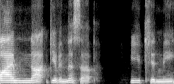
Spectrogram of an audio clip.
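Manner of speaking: contemptuous sneering tone. Voicing an enemy who refuses to give up after being hit: sneering. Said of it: "And he sneers at her".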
